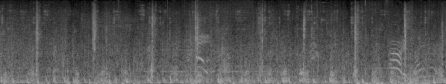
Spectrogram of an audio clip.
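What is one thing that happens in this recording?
Horse hooves clop steadily on a dirt track.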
